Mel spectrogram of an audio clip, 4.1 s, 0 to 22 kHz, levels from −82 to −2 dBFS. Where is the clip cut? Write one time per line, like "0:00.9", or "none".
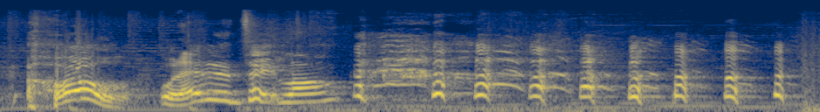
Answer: none

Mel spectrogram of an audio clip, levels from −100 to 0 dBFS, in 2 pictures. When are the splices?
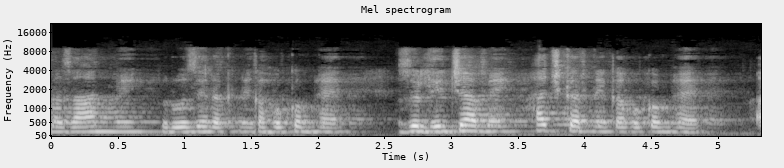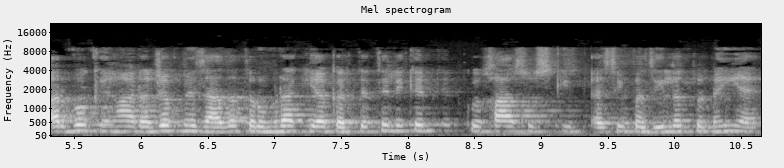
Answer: none

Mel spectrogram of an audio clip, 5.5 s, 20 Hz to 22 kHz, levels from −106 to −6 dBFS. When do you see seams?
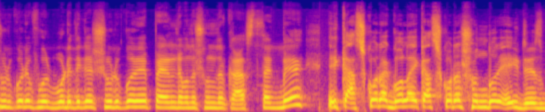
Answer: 0:03.2

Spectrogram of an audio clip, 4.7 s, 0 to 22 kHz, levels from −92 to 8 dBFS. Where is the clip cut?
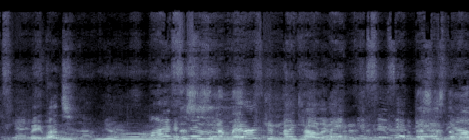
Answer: none

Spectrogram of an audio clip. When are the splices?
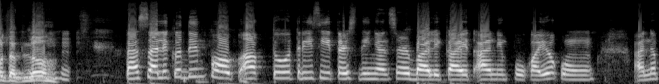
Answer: none

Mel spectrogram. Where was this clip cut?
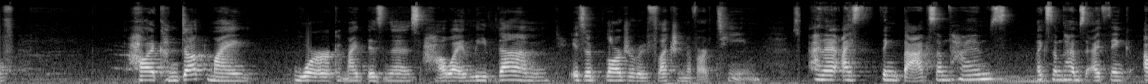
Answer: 0:07.9

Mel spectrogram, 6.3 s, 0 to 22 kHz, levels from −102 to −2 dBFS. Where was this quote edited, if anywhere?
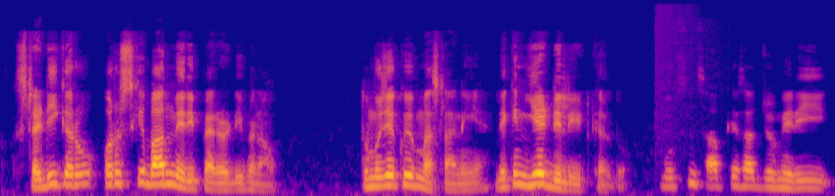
0:05.0

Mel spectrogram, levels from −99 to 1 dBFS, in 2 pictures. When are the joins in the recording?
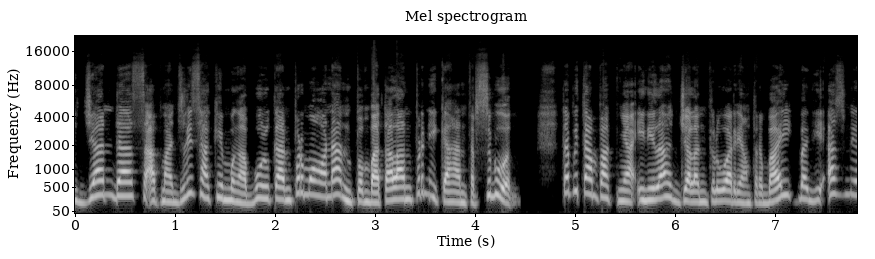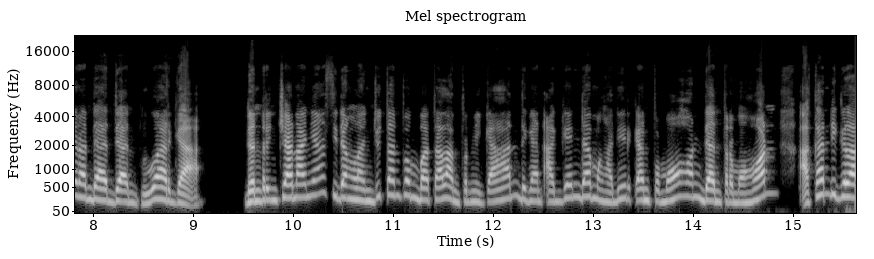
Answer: none

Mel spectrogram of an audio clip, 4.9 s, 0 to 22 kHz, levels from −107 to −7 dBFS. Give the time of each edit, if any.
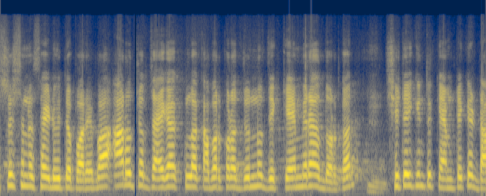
0:01.4

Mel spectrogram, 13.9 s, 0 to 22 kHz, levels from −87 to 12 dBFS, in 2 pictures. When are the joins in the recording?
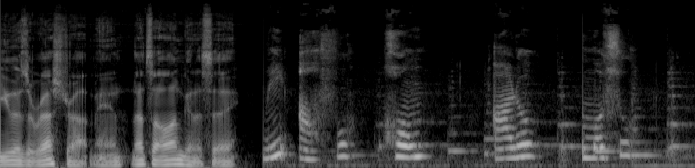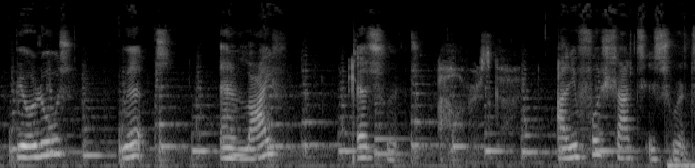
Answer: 0:02.5

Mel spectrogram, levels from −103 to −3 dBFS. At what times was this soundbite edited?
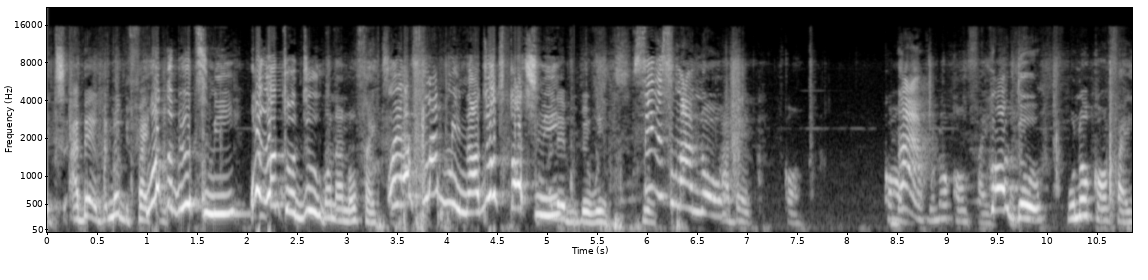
none

